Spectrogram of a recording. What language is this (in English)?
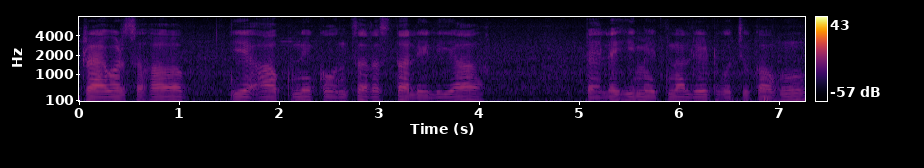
Urdu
